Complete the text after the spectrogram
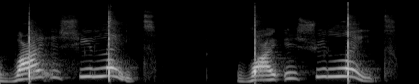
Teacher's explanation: Why being the interrogative pronoun is to be accented and late being the adjective is to be accented.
